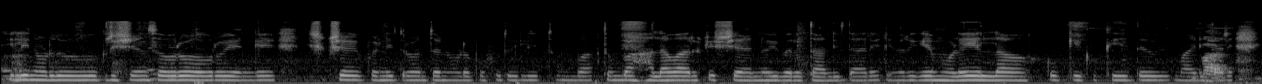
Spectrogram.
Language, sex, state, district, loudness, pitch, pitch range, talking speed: Kannada, female, Karnataka, Shimoga, -32 LUFS, 195 Hz, 190-200 Hz, 100 wpm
